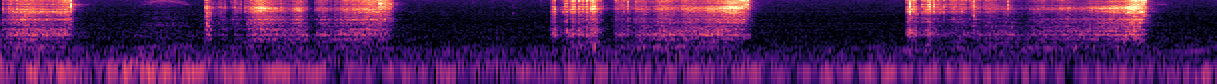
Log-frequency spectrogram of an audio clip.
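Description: A stiff black-bristle brush is stroked across the surface of a hollow brown corrugated cardboard box at close range. Long, bright, raspy brushing strokes alternate with quieter pauses. A steady low rumble runs underneath throughout.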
